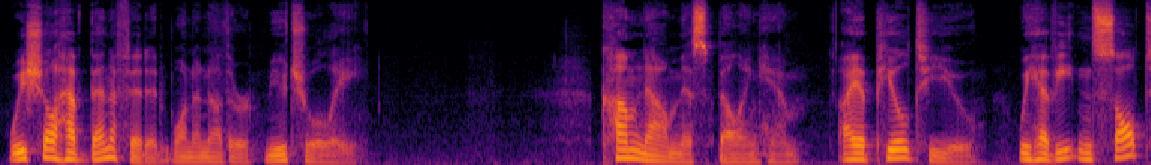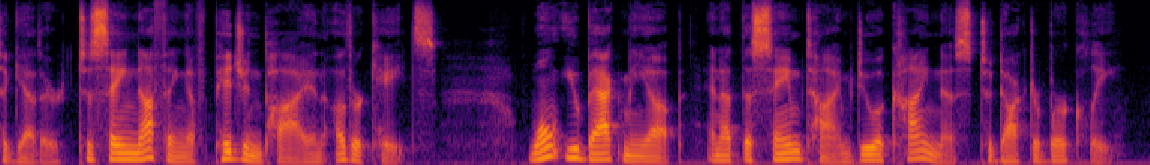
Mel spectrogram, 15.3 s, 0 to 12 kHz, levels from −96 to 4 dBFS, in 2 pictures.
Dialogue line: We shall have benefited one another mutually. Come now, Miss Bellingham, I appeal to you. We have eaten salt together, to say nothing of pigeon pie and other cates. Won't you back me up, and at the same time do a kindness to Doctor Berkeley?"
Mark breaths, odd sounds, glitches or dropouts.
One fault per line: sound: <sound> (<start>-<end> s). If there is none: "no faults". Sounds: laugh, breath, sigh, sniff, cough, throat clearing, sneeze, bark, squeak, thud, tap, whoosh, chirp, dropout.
no faults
